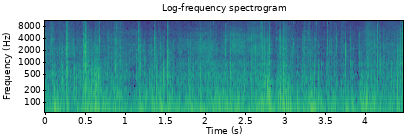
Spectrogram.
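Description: A thin beige handmade paper sheet is held up and folded in both hands while long nails and fingertips crinkle, scratch and tap it. The result is a steady, dense crackling with many sharp, bright ticks over a heavy low rumble, much like rain pattering on a surface.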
